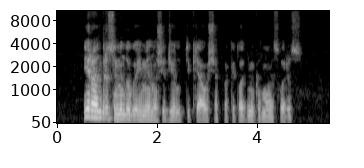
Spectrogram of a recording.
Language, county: Lithuanian, Kaunas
